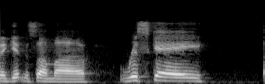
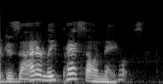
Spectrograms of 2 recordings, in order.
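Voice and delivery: put-on sounds like an eleven-year-old boy; 5 dB quieter than usual. Quoting a family line imitating an eleven-year-old kid's voice. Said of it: "Your voice, dude".

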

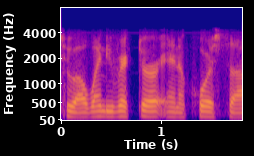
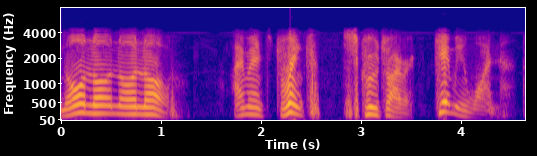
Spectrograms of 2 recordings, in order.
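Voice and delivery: put-on broken English, higher and louder; 6 semitones higher, 6 dB louder than usual. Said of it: "in his broken English".

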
